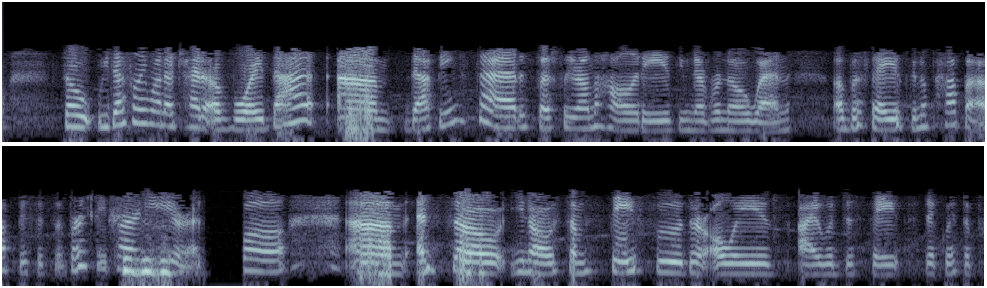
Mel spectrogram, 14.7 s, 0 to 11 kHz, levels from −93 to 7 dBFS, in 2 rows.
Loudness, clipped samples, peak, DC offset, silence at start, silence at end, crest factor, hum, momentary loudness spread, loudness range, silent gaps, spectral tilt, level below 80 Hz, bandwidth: -22 LUFS; under 0.1%; -4 dBFS; under 0.1%; 0.05 s; 0.1 s; 18 dB; none; 14 LU; 7 LU; none; -8.5 dB/octave; -54 dBFS; 4.4 kHz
